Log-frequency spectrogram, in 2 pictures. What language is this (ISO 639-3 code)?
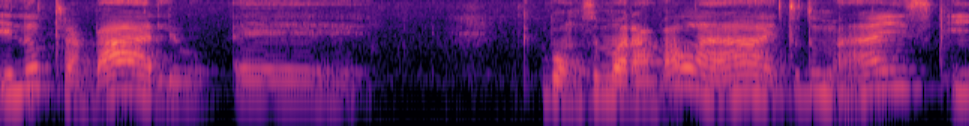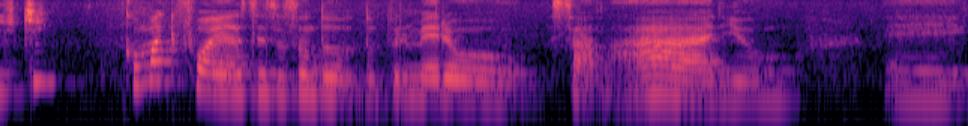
por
